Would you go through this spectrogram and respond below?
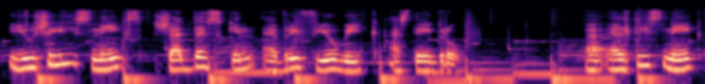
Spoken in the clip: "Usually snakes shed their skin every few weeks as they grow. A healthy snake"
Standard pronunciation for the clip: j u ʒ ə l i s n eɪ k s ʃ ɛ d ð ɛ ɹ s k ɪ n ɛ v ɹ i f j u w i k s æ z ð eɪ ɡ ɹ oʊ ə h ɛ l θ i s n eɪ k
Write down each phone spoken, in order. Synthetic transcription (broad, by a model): j u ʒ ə l i s n eɪ k s ʃ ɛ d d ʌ s k ɪ n ɛ v ɹ i f j u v i k æ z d eɪ ɡ ɹ oʊ ə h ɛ l t i s n eɪ k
